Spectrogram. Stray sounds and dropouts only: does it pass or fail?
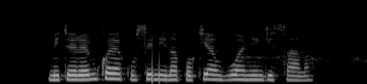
pass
